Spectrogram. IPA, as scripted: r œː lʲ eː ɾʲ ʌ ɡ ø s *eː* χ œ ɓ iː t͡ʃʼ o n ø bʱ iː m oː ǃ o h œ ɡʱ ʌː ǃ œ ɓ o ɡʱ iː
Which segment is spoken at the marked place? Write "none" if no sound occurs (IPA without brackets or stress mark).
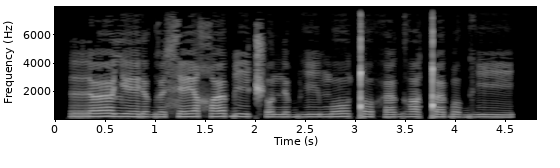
eː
